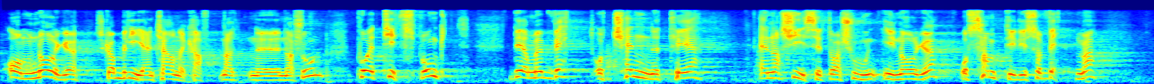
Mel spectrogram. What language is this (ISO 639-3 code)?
nor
